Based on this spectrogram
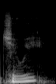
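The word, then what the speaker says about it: Chuy: representative Choy Chu y choy is that you pronounce it chewy chewy chewy Garcia introduced a controversial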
